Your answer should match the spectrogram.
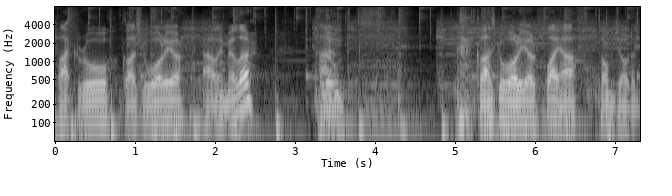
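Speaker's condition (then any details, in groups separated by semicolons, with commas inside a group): No condition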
